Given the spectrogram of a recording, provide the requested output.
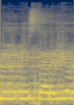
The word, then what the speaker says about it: Ministerium: Dibacanya ministerium ya, atau teman-teman mungkin akrab disapanya divisi atau departemen seperti itu.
